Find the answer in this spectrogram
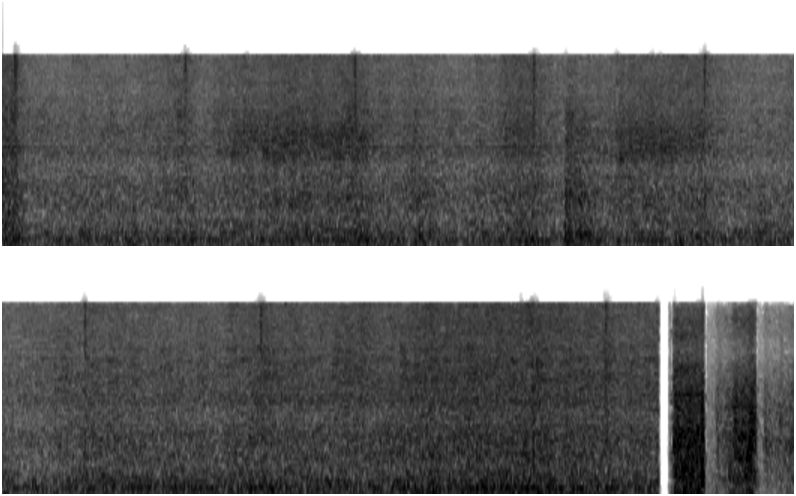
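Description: Steady, hissing machine noise of an automated pick-and-place packing line, with its robot arms and conveyors running and a few faint clicks now and then.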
